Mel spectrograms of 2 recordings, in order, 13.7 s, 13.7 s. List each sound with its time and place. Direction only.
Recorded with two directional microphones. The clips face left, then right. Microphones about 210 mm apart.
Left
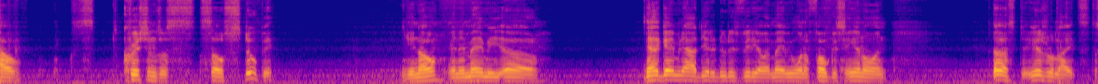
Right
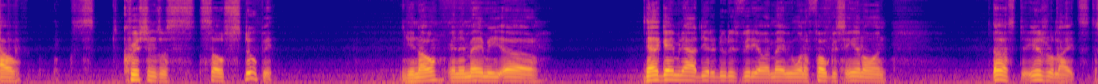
1.5 s speech: 5° right (ahead or behind)
5.0 s speech: 5° right (ahead or behind)
8.0 s speech: 10° right (ahead or behind)
12.4 s speech: 5° right (ahead or behind)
